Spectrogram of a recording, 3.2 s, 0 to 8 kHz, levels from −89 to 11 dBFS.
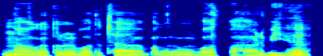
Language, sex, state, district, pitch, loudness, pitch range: Hindi, male, Bihar, Muzaffarpur, 115 Hz, -25 LUFS, 110-125 Hz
